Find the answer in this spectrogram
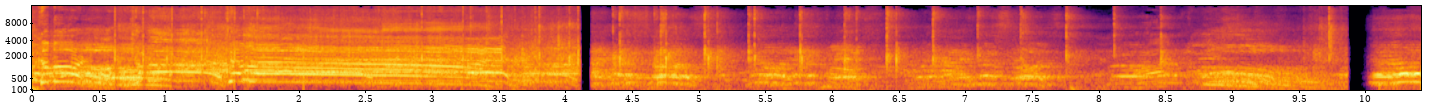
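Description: Football stadium crowd: many voices shouting and chanting together. After a cut about four seconds in, the crowd is quieter, with scattered short sharp knocks in the noise.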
